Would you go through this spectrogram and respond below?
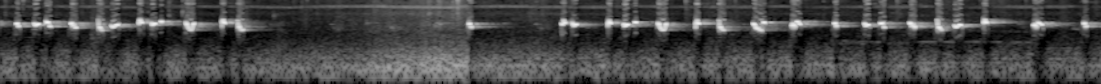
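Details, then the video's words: A Yellow-vented bulbul, agitated, gives rapid runs of short, bubbly chirping notes around a bright midrange in quick bursts, with a brief rushing noise break midway; used as a lure to make other bulbuls sing back. "trucukan gacor EMOSI ROPEL PANJANG"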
